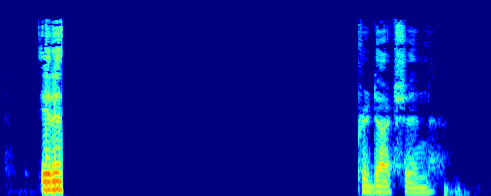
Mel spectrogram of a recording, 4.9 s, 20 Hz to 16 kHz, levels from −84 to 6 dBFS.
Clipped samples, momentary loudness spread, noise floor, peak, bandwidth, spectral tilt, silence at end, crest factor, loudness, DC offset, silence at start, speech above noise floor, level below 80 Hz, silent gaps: under 0.1%; 19 LU; -51 dBFS; -2 dBFS; 11.5 kHz; -5.5 dB/octave; 0.45 s; 24 dB; -21 LUFS; under 0.1%; 0.4 s; 32 dB; -54 dBFS; 0.75-3.52 s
